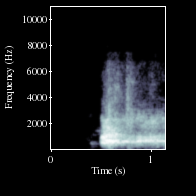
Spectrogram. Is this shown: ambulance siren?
no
